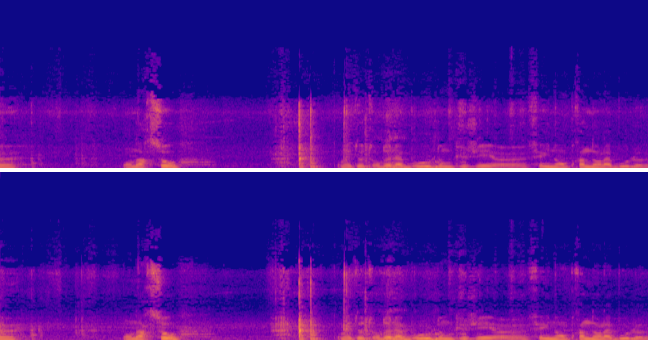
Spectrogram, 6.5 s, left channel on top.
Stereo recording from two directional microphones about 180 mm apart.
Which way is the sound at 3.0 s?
15° left (ahead or behind).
